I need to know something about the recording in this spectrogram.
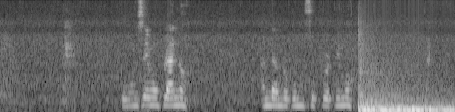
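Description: A young man speaks with animation nearby.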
